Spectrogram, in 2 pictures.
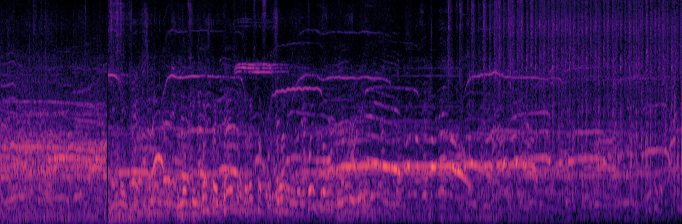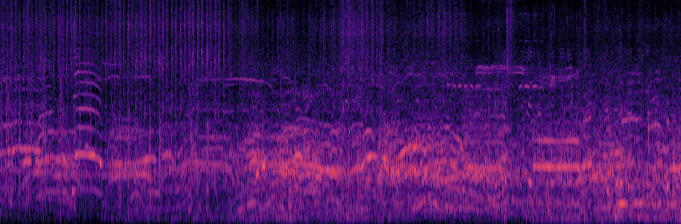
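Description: A crowd of spectators chatters and shouts outdoors.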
